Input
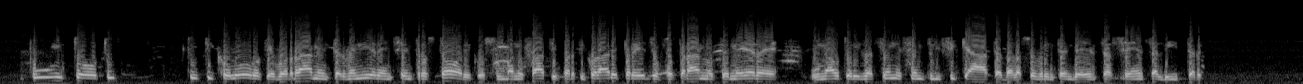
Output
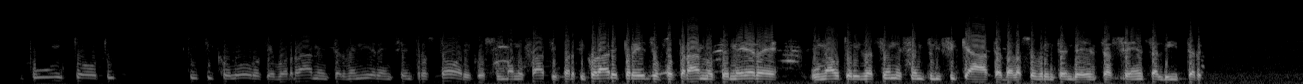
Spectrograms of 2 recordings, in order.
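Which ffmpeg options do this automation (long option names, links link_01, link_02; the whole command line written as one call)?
ffmpeg -i in.wav -af "volume=-4.5dB,afade=type=in:start_time=4.07:duration=0.86:silence=0.398107,afade=type=in:start_time=5.47:duration=0.51:silence=0.446684" out.wav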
